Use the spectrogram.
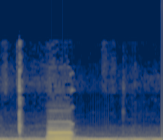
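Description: A car horn gives a short clear honk during a driving lesson, with a brief tap before it, over a steady low engine hum from inside the car.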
